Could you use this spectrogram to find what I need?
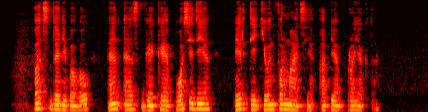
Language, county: Lithuanian, Vilnius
